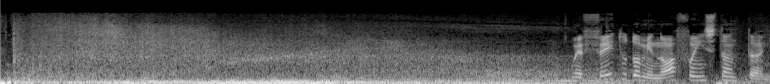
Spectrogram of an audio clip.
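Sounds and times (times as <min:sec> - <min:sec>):
nuclear bomb explosion effect: 0:00.0 - 0:07.6
speech: 0:05.8 - 0:07.6.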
